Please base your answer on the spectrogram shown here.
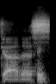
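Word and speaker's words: Godus: And they've made Goddess and Goddess Wars, and not doing it's too totally pronounced Goddess.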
